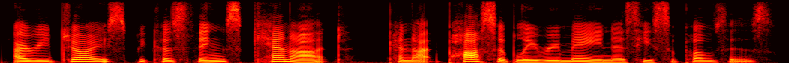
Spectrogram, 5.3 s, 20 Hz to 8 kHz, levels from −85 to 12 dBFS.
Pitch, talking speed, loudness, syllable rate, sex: 195 Hz, 125 wpm, -21 LUFS, 4.9 syllables/s, female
